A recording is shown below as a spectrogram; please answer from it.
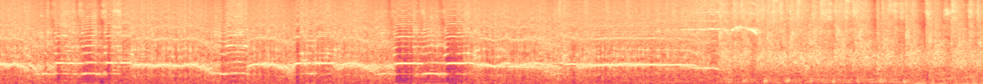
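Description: A group of men chanting together in unison at full voice, in short held phrases. Near the end the chant breaks up into mixed shouting and cheering.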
